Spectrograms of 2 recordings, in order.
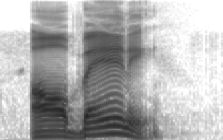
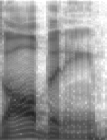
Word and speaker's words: Albany: Well, I grew up knowing the capital of New York was Albany, but I pronounced the southern city Albany, kind of like Cairo, Georgia. – Absolutely. Yeah. Yep. – Not Cairo, Egypt, Cairo, Georgia, where they make the syrup, Longoria.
